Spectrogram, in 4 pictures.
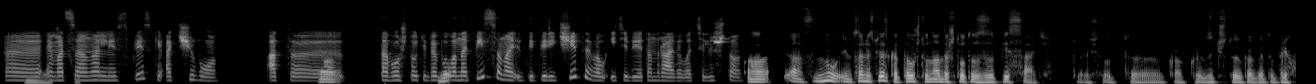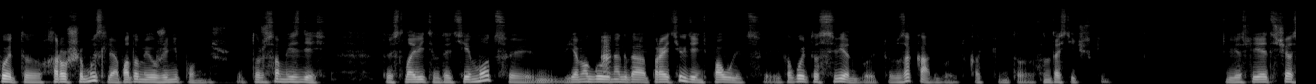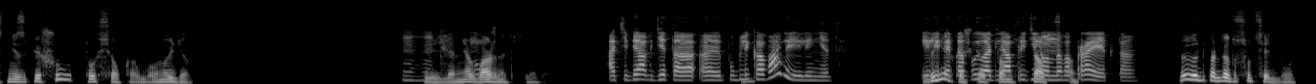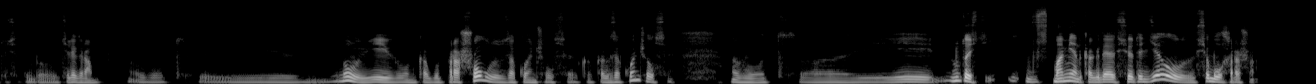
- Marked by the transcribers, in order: other background noise; tapping
- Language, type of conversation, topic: Russian, podcast, Как ты справляешься с прокрастинацией в творчестве?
